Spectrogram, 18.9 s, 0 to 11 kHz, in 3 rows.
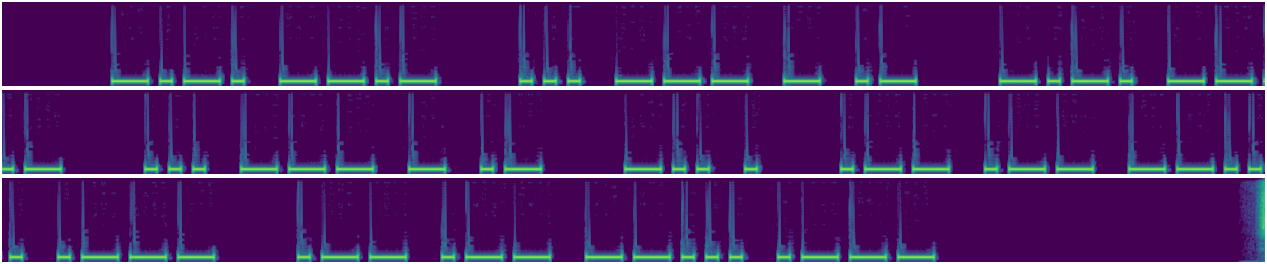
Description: Morse code, heard as a keyed tone, about 20 wpm, 700 Hz. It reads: CQ SOTA CQ SOTA DE WW7J WW7J
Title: SOTA QSO Practice 20wpm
